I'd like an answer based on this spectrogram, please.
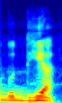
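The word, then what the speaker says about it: বুদ্ধ্যা: এরপর বুদ্ধিয়া, বুদ্ধিয়া, ওই যে বলেছিলাম দয় ধয় একসাথে উচ্চারণ করবো, বুধ, এরপর হচ্ছে ইয়া, তাহলে একসাথে বলবো বুদ্ধিয়া।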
